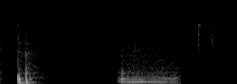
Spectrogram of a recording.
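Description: A man's short, loud, breathy vocal burst, then a low wordless hum held for about half a second.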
